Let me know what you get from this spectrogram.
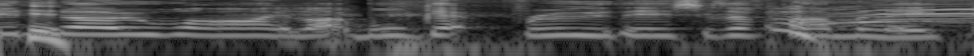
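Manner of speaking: high, tearful mum voice imitated; mum in tears. Son retelling his crying mum's phone call, tearful and high. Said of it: "she's in floods of tears".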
